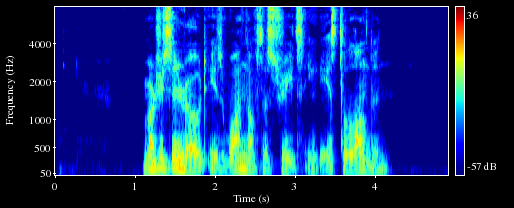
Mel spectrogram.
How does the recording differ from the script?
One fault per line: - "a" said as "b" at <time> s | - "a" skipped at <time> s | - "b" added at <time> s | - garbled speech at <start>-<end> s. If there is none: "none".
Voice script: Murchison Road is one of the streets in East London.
none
